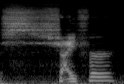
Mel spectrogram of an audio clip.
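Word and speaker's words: Cifer: number four you have ukiora shifer which it's pronounced Schiffer but it's c-i-f-e-r so that is clearly a German pronunciation yes and then number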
